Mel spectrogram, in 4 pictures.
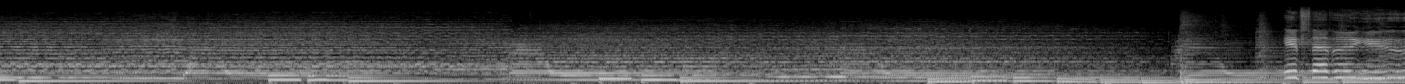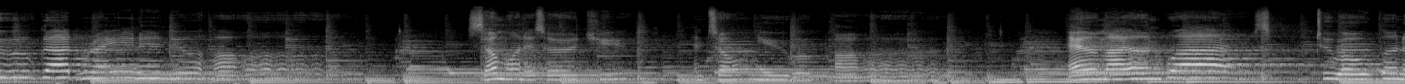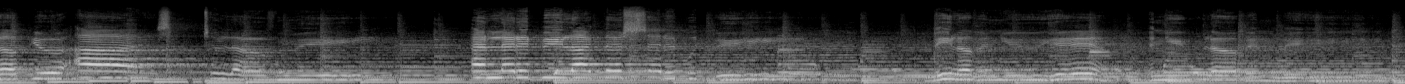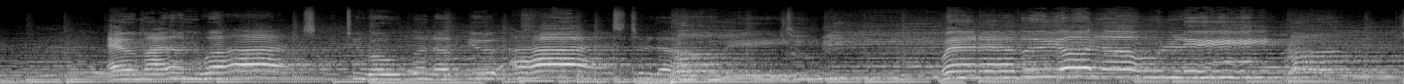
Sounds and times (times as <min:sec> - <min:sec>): Music: 0:00.0 - 0:56.1.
